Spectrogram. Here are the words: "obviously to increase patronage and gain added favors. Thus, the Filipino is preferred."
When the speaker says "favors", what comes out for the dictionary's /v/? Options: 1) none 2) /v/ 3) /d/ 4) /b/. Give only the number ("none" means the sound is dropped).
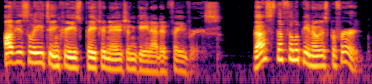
2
